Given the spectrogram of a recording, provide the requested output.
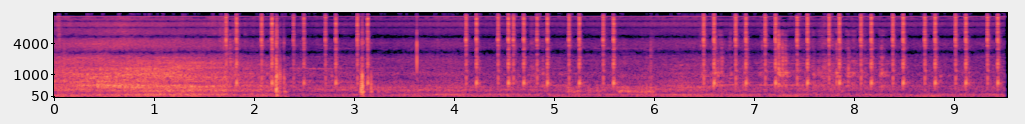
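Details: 2001 Daihatsu Terios turn-signal flasher: sharp, fast relay clicks in uneven bursts over a low idle hum instead of a steady flasher beat; cause unknown.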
